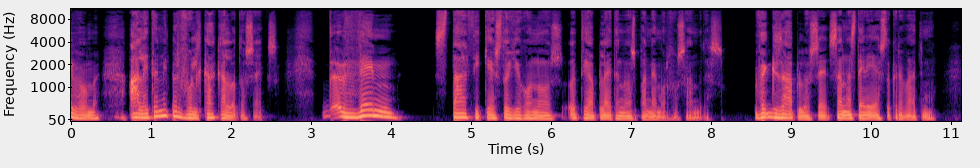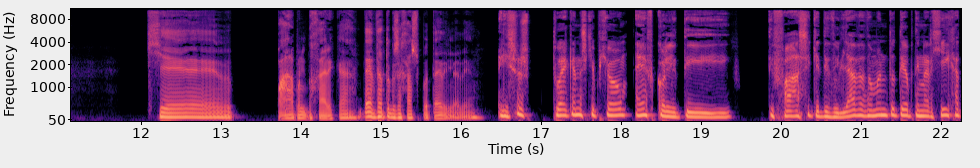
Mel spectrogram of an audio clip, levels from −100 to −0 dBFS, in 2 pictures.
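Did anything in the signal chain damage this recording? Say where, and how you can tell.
Yes. From the start to 9.34 s the speech runs slow and sits low, consistent with a wrong sample rate at the playback stage. Tempo is about 0.92 of normal and pitch is down about 1.5 semitones, with both shifted by the same ratio. That lock-step change, with no change in timbre apart from the pitch, indicates samples clocked out slower than they were captured, without resampling. The ratio fits 24 kHz material played at 22 kHz.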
